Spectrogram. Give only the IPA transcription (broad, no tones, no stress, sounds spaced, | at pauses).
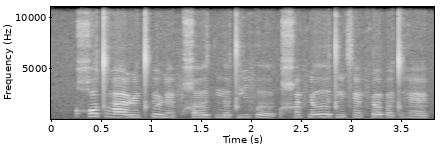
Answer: χ ɔ t ɦ aː ɭ ɛ̃ t ʔ ø ɳ ɛ̃ f χ əː t n əː t j i f əː | χ ɛ̃ f ɳ əː t ĩ s ɛ̃ f ɽ œ ʔ œ t ɦ ɛ̃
